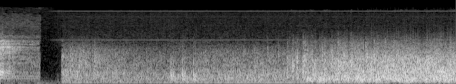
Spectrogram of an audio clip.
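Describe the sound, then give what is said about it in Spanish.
Gunshots fired at a room in La Moneda, which is being bombarded, crackle amid a dense, continuous roar of noise, with scattered bursts that grow louder and more intense toward the end; no clear talking. “Continúan los tiros.”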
